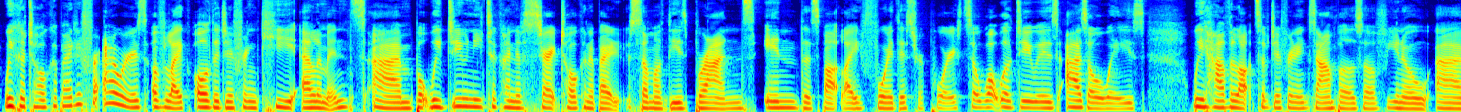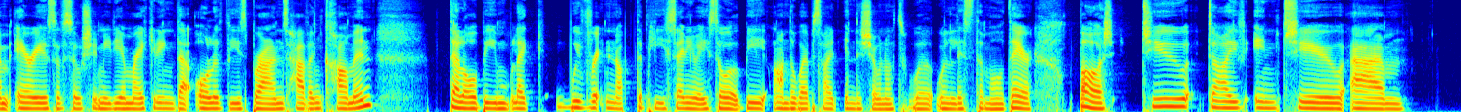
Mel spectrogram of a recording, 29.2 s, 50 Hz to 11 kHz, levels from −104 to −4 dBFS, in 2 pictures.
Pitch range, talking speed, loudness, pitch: 160-190 Hz, 195 wpm, -25 LUFS, 170 Hz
